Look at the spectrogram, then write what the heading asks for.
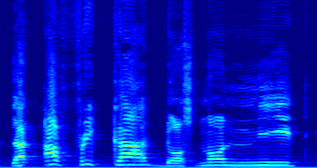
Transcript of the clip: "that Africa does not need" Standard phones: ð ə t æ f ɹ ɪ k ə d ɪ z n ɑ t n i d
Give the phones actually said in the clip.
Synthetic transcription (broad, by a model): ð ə t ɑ f ɹ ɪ k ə d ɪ s n ɑ t n i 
